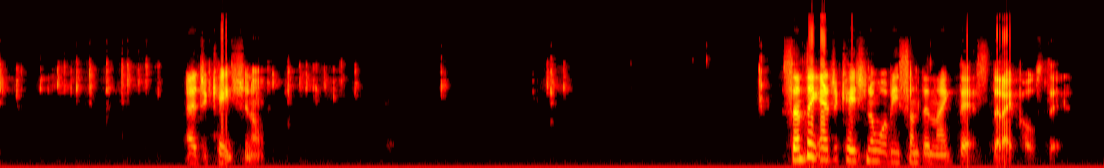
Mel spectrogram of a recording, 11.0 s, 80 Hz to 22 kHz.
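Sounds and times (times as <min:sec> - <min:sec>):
computer mouse clicking: 0:00.0 - 0:01.7, 0:02.5 - 0:03.7, 0:04.4 - 0:04.6, 0:05.3 - 0:05.8
low steady hum: 0:00.0 - 0:11.0.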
